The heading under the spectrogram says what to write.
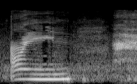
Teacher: عین، ہا، اس طریقے سے تھوڑا براڈ ہو جاتا ہے اور حلق سے ادا ہوتا ہے یہ عین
